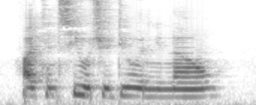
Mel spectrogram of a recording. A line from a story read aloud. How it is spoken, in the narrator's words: Kane murmured softly behind him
